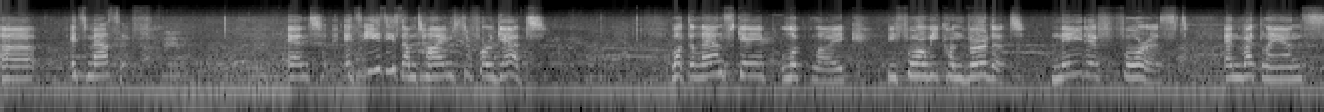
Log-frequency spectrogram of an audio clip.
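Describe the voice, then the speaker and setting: Against crowd noise in the background, a woman with a German accent projects a raised, high-pitched voice at a very slow pace with long, frequent pauses. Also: ordinary pitch variation. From Germany. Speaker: biologist and animal rights campaigner. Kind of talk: rally speech. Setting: outdoor rally in a park.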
